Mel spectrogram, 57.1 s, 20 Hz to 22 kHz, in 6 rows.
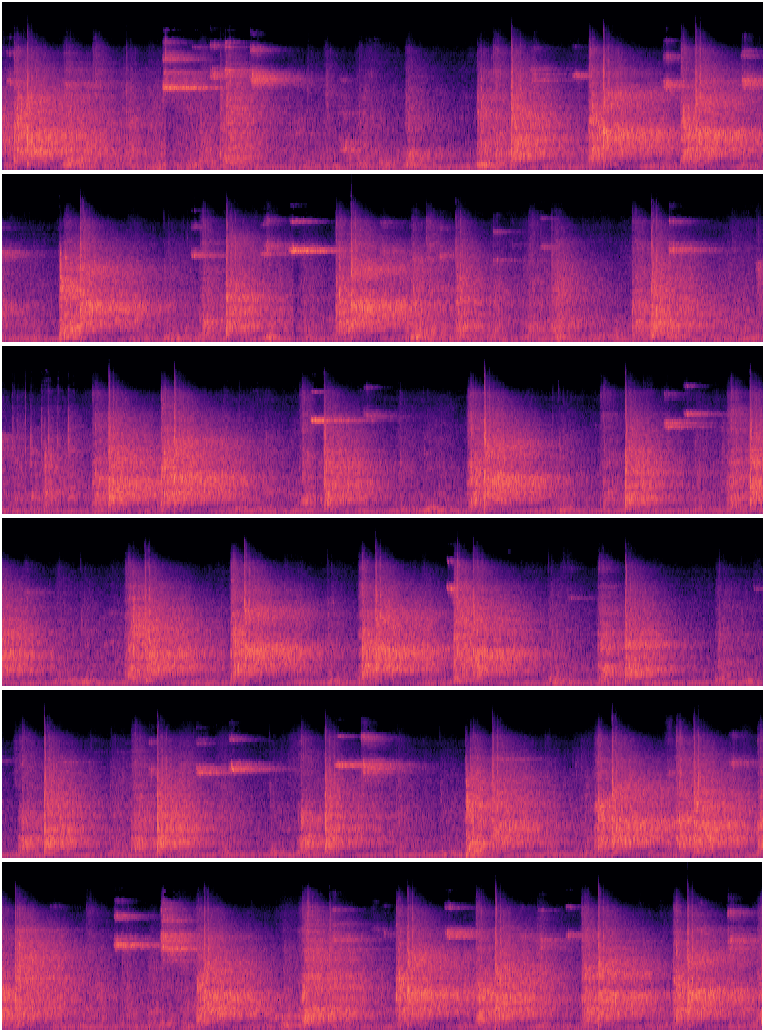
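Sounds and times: squash ball cracking off rackets: 0.0 - 3.5, 5.0 - 57.0
court shoes squeaking: 0.0 - 57.0.

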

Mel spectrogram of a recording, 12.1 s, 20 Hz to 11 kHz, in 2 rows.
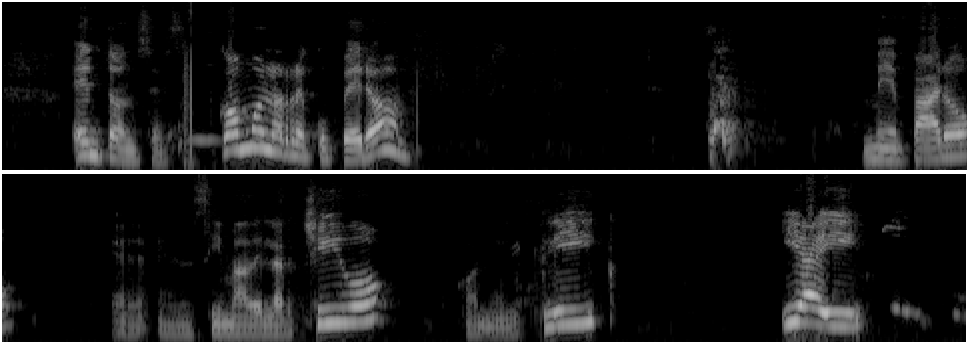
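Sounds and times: dog barking: 4.4 - 4.8.

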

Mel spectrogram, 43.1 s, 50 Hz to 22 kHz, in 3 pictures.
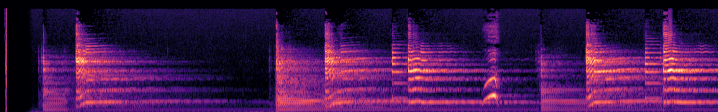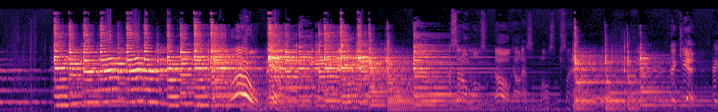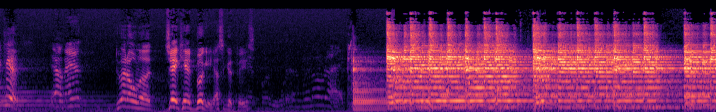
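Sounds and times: blues guitar playing: 0.7 - 43.0.

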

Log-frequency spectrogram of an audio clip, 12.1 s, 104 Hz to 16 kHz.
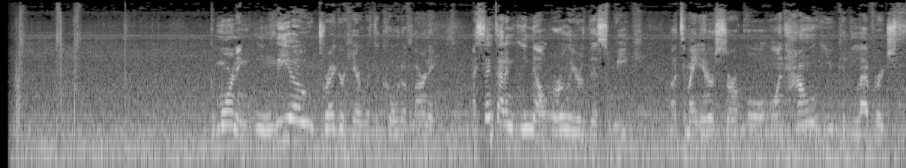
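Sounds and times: car cabin road rumble: 0.1 - 12.0.

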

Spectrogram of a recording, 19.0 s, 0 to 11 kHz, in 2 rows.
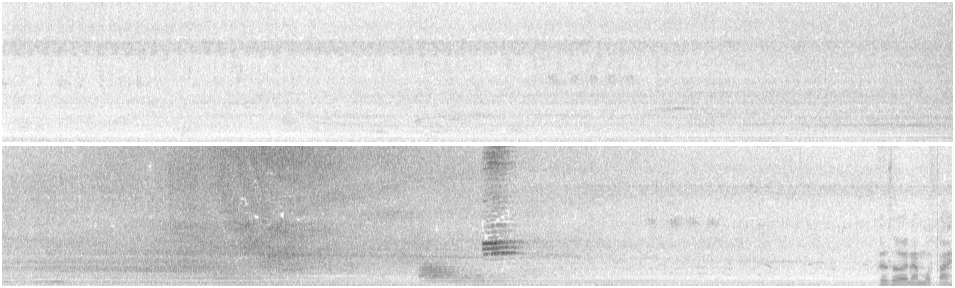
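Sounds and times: vehicle passing: 6.3 - 19.0
steady pitched tone: 13.6 - 18.4.

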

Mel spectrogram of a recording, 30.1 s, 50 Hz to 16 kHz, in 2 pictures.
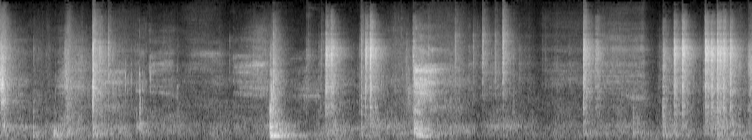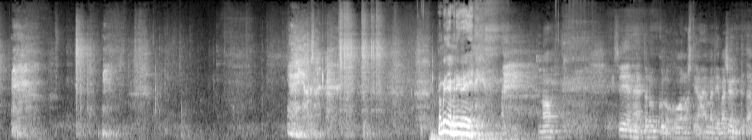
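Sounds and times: men breathing heavily: 23.1 - 27.2
men grunting with effort: 23.6 - 25.8.

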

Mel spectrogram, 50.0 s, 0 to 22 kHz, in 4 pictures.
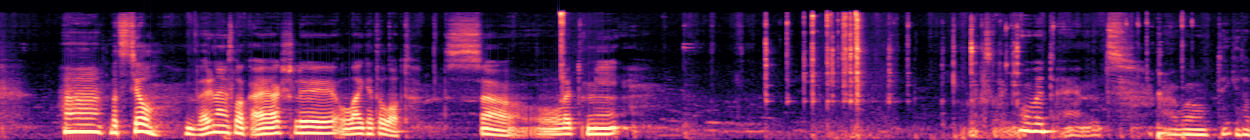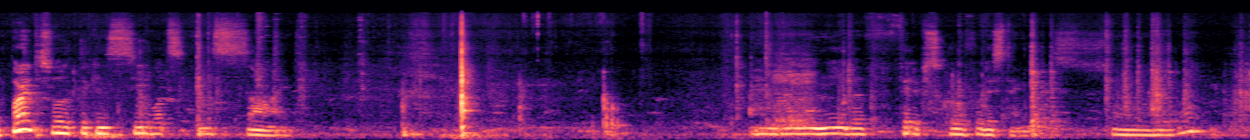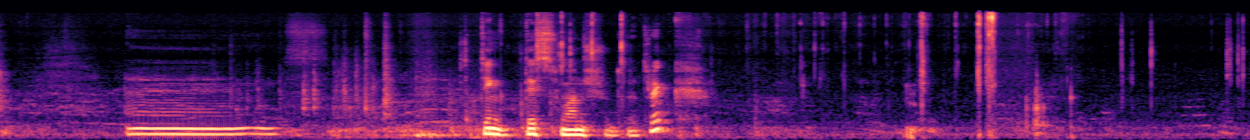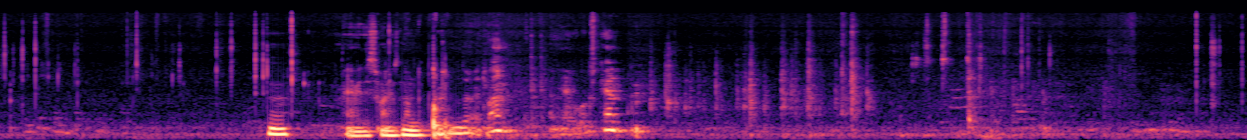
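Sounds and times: small tools knocking and clicking: 7.6 - 10.6, 37.2 - 40.6, 44.0 - 48.1
screwdriver and lock clicks: 7.7 - 10.2.

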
